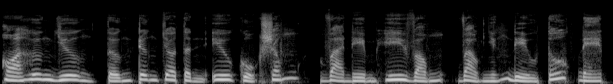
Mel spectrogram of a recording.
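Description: A woman voicing a gentle, ailing old farm wife in a cartoon, tender and wistful. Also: lowish voice, a little slow, husky, dry recording. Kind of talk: cartoon dubbing.

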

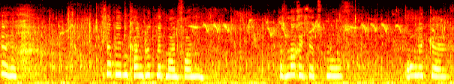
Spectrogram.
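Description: A woman's voice: extremely high pitch, steady tone, slow, long pauses, highs cut off, a little hiss or hum. A woman playing a small, naive male hedgehog in a children's audio play, earnest and politely formal. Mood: dejected. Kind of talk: children's audio drama acting.

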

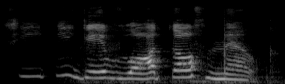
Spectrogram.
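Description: A woman's voice: high-pitched, expressive, sharp tone, slight background noise. A woman narrating a moral story for children while playing it out with plush toys. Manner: slow, sing-song storybook reading. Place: indoors, at a bed with plush toys.

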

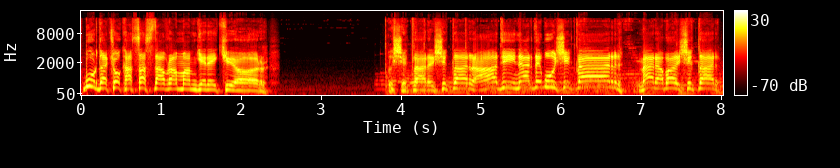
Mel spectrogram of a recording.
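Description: A man's voice: very high-pitched, takes it slowly, gravelly, sharp tone, soft background music, full character voice. A man voicing a vain, preening cartoon football star with a pompous, melodramatic delivery. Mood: fussy determination. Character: vain, preening male star footballer, fussy and self-adoring. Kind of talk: animated children's cartoon dub.

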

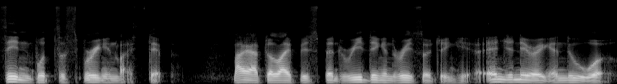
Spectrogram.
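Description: A man's voice: low-pitched, steady tone, normal speed, no room sound, close to an everyday voice. A man voicing a suave, lecherous, centuries-old French aristocrat who speaks grandly. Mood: suave, relishing. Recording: tinny phone-like sound.

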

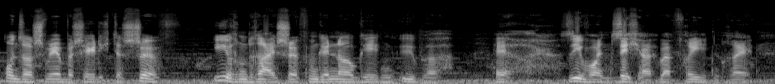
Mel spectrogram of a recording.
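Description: A man's voice: on the low side, steady tone, moderate pace, pushed and bright. Man as stern space admiral over music. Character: older male space admiral, stern, sceptical, commanding.

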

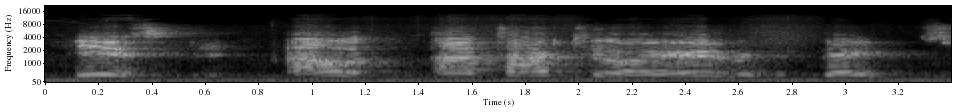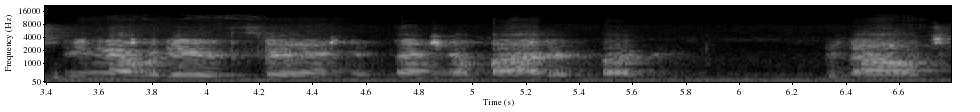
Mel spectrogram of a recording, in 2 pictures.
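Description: A man answering questions on a phone call, giving plain, compliant and halting answers. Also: mid-range voice, bright, forceful tone. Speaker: prank call recipient. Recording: dull distant phone line, faint noise.

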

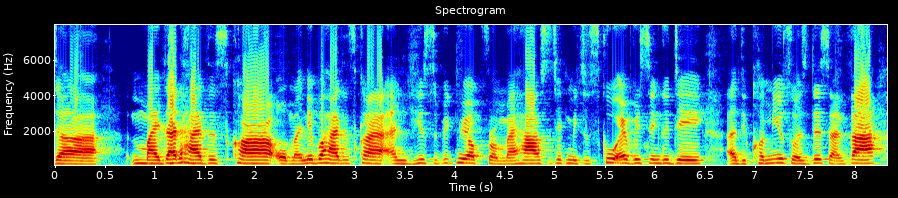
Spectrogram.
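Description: A woman's voice: medium pitch, a bit bright. Chatty young Nigerian woman explaining an exam. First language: Yoruba. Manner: chatty, gestures a lot, frequent fillers. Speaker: vlogger giving exam tips. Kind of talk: casual explanatory vlog. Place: indoors in a bright apartment room by a window.

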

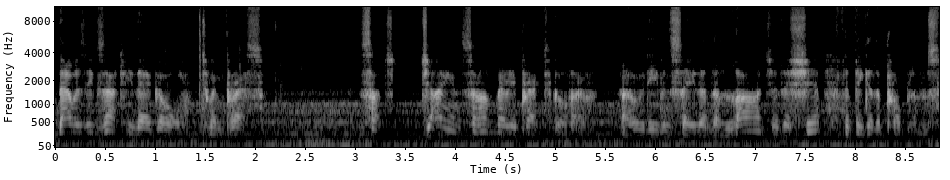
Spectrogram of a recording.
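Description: A man's voice: mid-range voice, normal speed, noisy background, close to an everyday voice. A man voicing a pragmatic, sceptical astrogator in a video game, speaking in a dry, reserved way. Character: pragmatic, sceptical male astrogator, a mission commander. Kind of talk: video game radio dialogue.

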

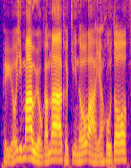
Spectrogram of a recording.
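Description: A man's voice: medium pitch, fast talker, clean tone, dry recording. A young man with a Hong Kong Cantonese accent, a band member guest on a radio show, explaining earnestly with many filler sounds. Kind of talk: casual radio interview. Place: radio studio.

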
